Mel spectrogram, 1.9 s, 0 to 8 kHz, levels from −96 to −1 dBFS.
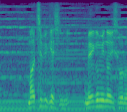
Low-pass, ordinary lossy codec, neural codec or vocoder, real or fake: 7.2 kHz; none; none; real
